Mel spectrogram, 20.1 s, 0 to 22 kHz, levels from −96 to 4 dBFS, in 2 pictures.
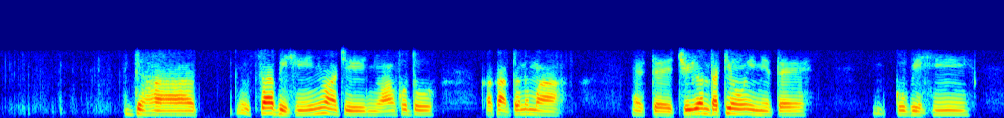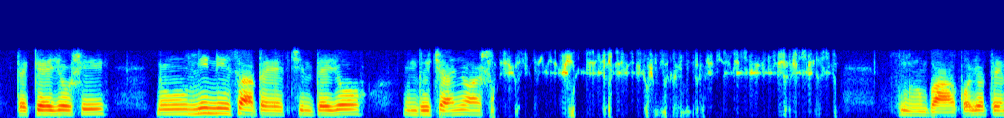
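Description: Speech carried over narrowband AMR shows a codec payload misread from 14.94 to 18.41 s: octet-aligned AMR frames decoded as bandwidth-efficient turn the speech into garbled warbling noise, appearing on a spectrogram as smeared, unstructured energy below 4 kHz with no harmonic striations.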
